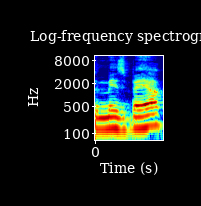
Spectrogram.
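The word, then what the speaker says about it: מִזְבֵּחַ: Mizbeach without the he, without the article, of course, is Mizbeach. There is no dagesh here because there is a dagesh with the article.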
